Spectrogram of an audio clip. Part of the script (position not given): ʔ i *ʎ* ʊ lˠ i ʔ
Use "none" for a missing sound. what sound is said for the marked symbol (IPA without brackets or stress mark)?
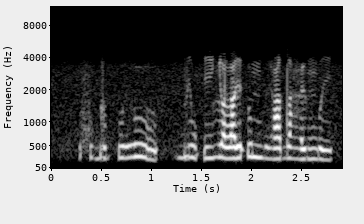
ʎ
